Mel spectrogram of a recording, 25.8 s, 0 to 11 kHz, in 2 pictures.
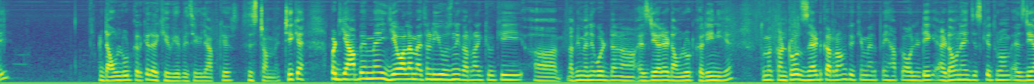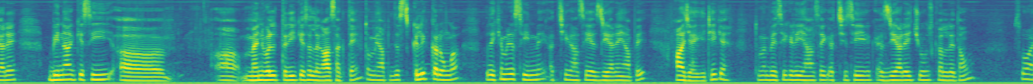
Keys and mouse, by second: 10.0 ctrl+z, 13.7 click, 18.6 click, 22.0-22.3 drag, 23.1-25.8 drag.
